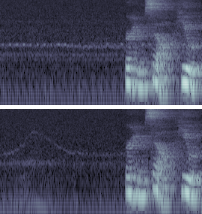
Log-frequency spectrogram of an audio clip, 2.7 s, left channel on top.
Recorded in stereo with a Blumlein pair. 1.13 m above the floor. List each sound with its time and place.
1.7 s a woman speaking: 15° left, 0.8 m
